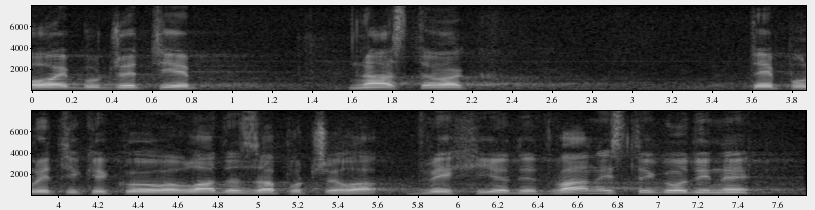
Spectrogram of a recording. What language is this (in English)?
Serbian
